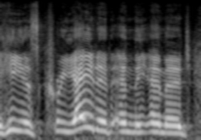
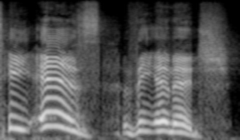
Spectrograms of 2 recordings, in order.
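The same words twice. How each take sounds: First: Said in the usual way. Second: "is" raised high and stretched out; slow down and lean hard on "is"; emphatic, drawn-out "is" before "the image"; stress on IS. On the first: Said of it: "He doesn't say". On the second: Shown as a demonstration. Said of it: "That's really important".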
